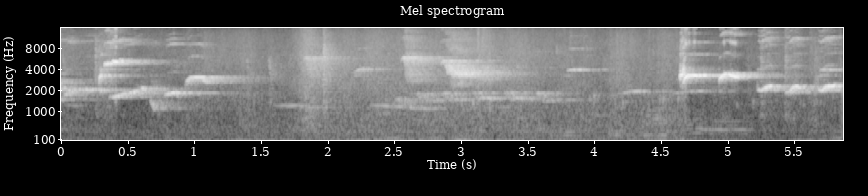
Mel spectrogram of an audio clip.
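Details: Morning singing of an orange-headed thrush to rouse young birds into song; sweeping whistles and slurred glides at varied pitches, then a lively burst of sharp repeated chirps near the end.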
